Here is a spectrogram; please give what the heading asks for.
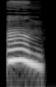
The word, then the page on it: ಅಂ: am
